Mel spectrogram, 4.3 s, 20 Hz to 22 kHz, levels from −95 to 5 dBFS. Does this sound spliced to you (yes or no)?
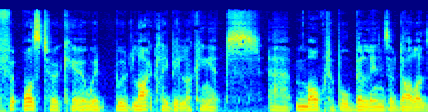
no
